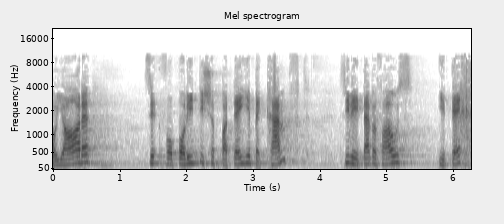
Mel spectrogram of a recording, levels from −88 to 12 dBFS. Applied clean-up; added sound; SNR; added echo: none; none; none; none.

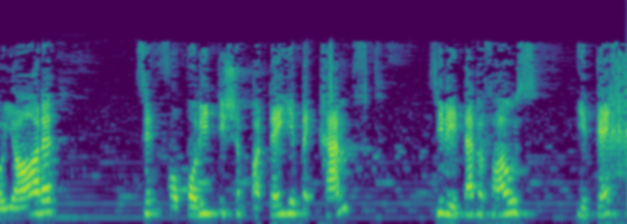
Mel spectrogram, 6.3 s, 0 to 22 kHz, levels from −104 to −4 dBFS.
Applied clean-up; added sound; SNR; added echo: classical method Wiener filter.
